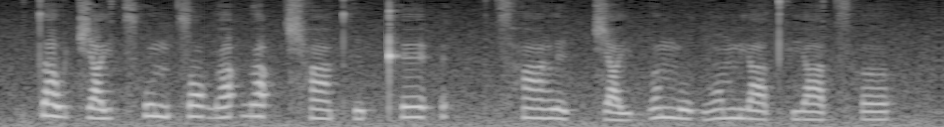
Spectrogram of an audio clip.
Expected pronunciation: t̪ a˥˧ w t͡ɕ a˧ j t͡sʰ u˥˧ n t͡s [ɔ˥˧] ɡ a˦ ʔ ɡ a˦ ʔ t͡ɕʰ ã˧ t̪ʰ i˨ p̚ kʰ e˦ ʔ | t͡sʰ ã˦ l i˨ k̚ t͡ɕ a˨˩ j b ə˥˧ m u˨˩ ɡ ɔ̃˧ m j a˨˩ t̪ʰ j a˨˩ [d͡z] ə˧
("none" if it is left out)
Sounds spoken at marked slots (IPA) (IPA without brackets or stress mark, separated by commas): ɔ˥˧, t͡sʰ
